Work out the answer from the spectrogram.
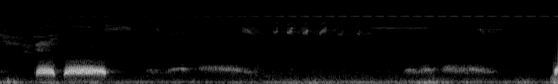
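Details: Spotted dove cooing, played to provoke and lure other doves: two loud, low, hollow coo notes near the start, then softer, lower coos, with faint high chirps from other birds in the background.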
